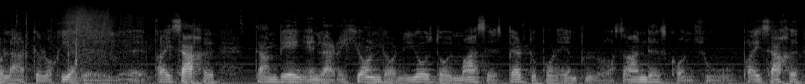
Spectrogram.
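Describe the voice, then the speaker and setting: Slow gravelly man. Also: lowish voice, dark tone, a little hiss or hum. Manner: slow, halting, many filler sounds. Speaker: thesis examiner. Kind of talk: formal academic questioning in non-native Spanish.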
